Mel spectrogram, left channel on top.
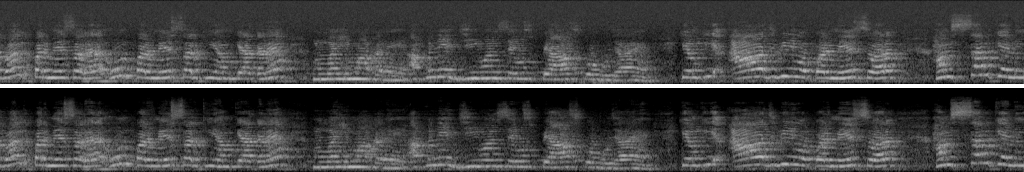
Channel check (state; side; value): noise; left; hiss, 11 dB below the sound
